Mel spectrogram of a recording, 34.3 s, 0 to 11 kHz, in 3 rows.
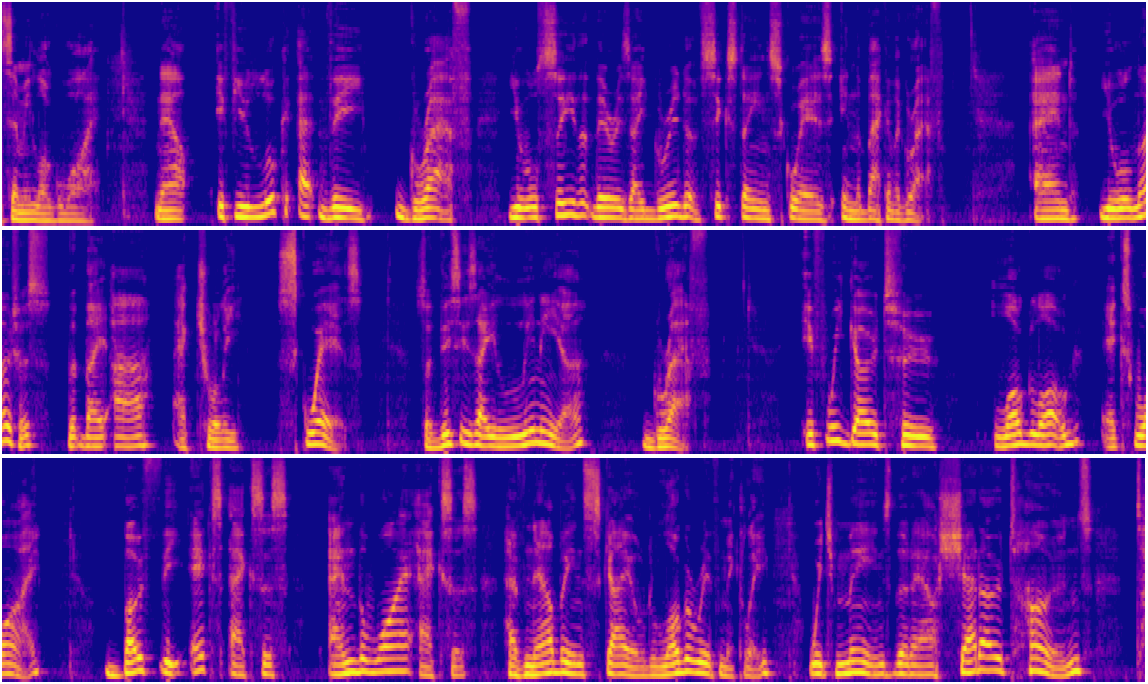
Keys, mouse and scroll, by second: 3.4 click, 20.2 scroll down 1.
